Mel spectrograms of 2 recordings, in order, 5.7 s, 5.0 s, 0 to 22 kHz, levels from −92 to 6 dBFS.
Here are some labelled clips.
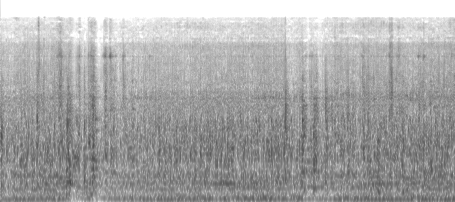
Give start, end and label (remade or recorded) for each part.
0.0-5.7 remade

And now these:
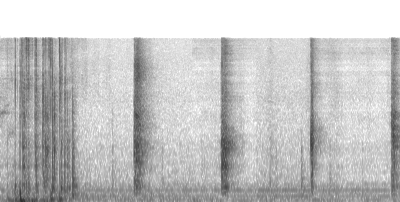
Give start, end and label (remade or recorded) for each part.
0.0-0.6 remade; 0.6-2.4 recorded; 2.4-3.2 remade; 3.2-3.9 recorded; 3.9-5.0 remade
